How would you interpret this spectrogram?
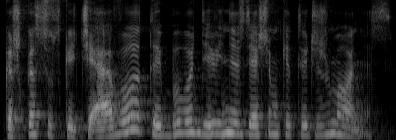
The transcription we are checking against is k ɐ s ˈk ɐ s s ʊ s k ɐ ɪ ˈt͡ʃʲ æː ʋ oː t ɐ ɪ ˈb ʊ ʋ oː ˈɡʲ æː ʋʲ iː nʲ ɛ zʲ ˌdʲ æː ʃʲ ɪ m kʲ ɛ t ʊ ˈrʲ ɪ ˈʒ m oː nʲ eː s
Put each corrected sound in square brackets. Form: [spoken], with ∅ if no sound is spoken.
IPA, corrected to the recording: k ɐ [ʃ] ˈk ɐ s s ʊ s k ɐ ɪ ˈt͡ʃʲ æː ʋ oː t ɐ ɪ ˈb ʊ ʋ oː [ˈdʲ] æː ʋʲ iː nʲ ɛ zʲ ˌdʲ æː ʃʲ ɪ m kʲ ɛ t ʊ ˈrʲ ɪ ˈʒ m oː nʲ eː s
